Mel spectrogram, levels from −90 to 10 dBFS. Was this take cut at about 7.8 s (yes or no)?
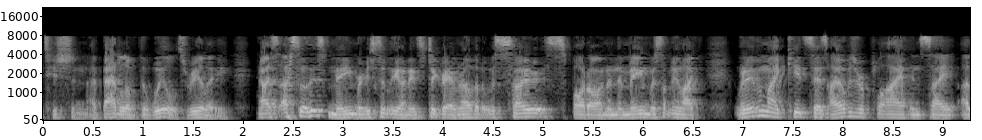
yes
